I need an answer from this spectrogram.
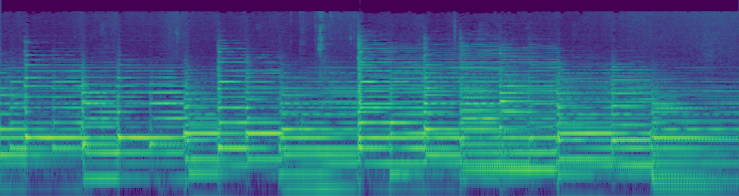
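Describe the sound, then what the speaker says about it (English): A keyboard plays a bright major-key sequence of sustained chords and notes, changing roughly every second in an even rhythm, loud and close with no voices. "This is the sound of a major key."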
